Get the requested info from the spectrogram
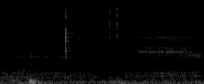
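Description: Faint room tone with a few soft clicks: a dull tap about a third of a second in, then two sharper clicks about half a second apart.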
